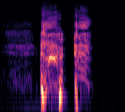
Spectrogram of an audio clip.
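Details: Person who suddenly fell ill over the past two days with a nagging cough, before a hospital visit in Shanghai: two short, harsh dry cough bursts after a breathy lead-in, in a quiet room.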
